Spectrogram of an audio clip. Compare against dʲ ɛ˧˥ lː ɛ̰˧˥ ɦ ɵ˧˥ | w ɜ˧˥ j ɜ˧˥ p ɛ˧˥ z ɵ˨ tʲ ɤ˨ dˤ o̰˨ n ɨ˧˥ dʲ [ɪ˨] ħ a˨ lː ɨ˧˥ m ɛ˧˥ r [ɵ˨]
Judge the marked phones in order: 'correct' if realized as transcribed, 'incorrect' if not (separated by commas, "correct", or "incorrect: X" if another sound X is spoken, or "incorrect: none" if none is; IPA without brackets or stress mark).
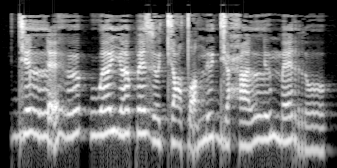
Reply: incorrect: ɨ˨, incorrect: o˨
